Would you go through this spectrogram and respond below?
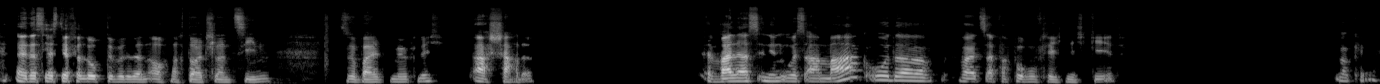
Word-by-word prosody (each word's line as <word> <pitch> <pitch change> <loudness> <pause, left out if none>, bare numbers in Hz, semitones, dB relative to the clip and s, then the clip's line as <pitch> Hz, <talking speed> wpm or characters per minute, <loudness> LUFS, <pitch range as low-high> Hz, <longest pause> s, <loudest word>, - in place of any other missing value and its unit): Äh, 140 -4 +6
das 135 +1 +3
heißt, 135 +1 +1
der 140 -1 +6
Verlobte 135 -2 +1
würde 125 0 -1
dann 120 0 -1
auch 120 -2 -5
nach 115 -4 -8
Deutschland 110 0 -3
ziehen, 125 +6 -6 0.6
sobald 115 -2 -1
möglich? 140 +5 -8 0.3
Ach, - - +5
schade. - - -1 1.7
Weil 140 +4 +7
er 150 - +7
es 150 0 0
in 165 -3 -4
den 150 +1 -4
USA 140 -1 -2
mag 255 - +3
oder 180 -6 0 0.2
weil's 140 -3 -1
einfach - - -6
beruflich 120 -2 -6
nicht 110 -3 -12
geht? 125 0 -10 2.2
Okay, 155 +6 -12
135 Hz, 125 wpm, -24 LUFS, 120-150 Hz, 2.2 s, Weil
